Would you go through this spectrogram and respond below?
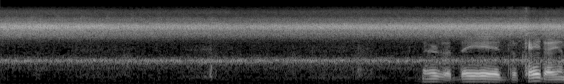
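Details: Loud cicadas keep up a steady, unbroken high-pitched hiss throughout, with a person talking over the final second and a half.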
